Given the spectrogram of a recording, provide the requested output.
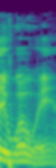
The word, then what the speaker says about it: Huawei: On peut aussi citer le, constructeur, pardon, Huawei ou Huawei, je crois qu'il faut prononcer. Euh, qui est non, non, c'est Huawei. Hein. C'est ouais, je crois que c'est un peu trop français ça.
